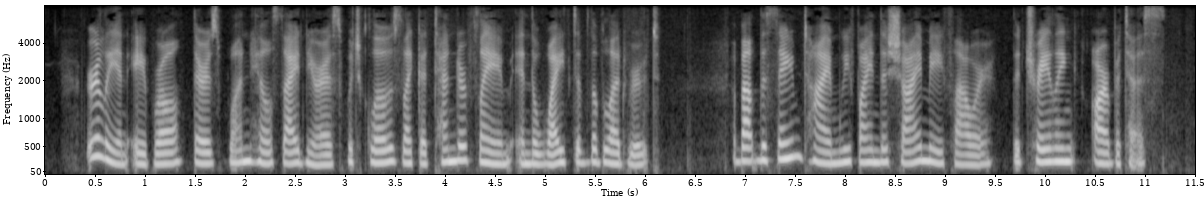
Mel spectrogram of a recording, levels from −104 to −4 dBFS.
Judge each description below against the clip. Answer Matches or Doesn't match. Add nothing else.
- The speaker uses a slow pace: Doesn't match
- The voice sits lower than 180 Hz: Doesn't match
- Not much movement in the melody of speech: Doesn't match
